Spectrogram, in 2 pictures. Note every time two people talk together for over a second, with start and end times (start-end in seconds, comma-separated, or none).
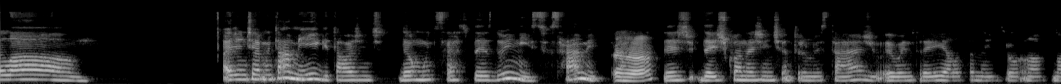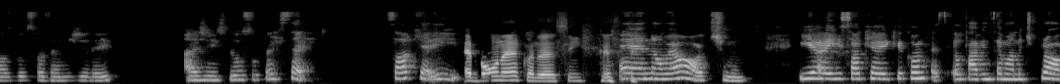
none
